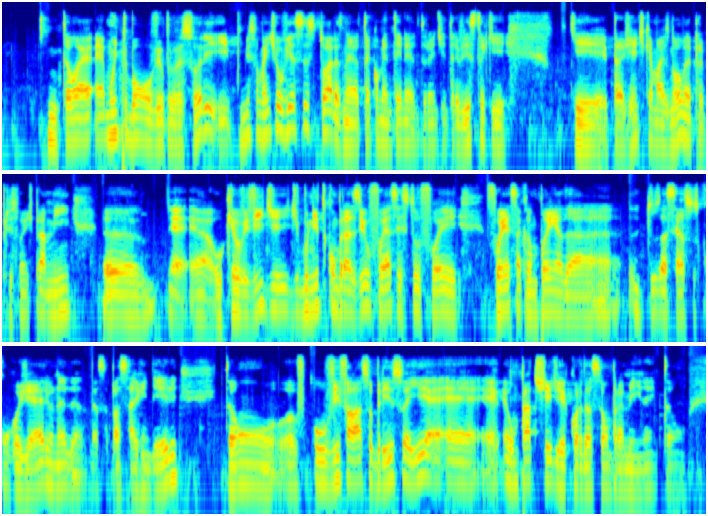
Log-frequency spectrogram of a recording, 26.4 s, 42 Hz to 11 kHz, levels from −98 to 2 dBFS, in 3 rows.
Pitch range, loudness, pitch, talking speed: 105-125 Hz, -29 LUFS, 110 Hz, 185 wpm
